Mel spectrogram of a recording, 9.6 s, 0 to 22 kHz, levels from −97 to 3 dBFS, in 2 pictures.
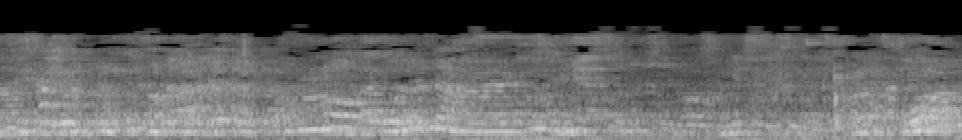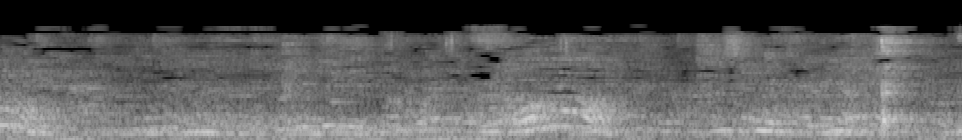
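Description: A recording of everyday sounds, and it's carrying WMA compression damage from start to finish. The top end stops dead around 10 kHz, and there's a smeared, ringing quality with a hiss that swells and fades along with the sound. Quieter detail drops out entirely in places. That points to a long-block transform codec likely run at a low rate, something in the region of 32 kbps, where weak components get zeroed and quantisation noise spreads over tens of milliseconds.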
